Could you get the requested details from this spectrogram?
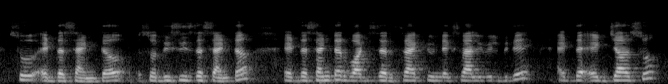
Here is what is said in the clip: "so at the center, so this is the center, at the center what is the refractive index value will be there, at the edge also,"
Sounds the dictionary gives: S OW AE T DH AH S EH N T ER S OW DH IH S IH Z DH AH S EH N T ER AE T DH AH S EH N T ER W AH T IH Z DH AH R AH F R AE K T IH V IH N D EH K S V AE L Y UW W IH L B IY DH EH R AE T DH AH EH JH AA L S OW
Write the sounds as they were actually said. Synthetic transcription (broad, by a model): S OW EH T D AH S EH N T ER S OW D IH S IH Z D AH S EH N T ER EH T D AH S EH N T ER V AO T IH Z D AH R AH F R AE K T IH IH N D EH K S V AE L Y UW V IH L B IY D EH R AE T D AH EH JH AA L S OW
